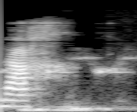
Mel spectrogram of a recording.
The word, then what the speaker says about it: Nacht: Esta CH tiene sonido de J.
